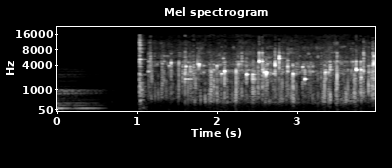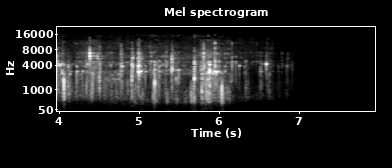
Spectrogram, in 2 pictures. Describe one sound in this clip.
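Rows of tiles topple and clatter against each other.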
